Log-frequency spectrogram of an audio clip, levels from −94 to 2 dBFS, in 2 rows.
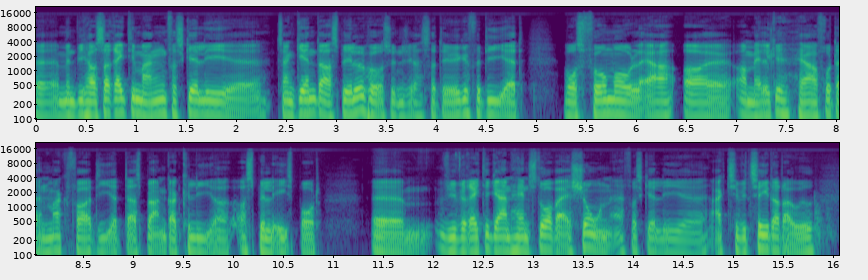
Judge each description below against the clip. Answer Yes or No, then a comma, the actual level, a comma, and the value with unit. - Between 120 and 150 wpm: No, average, 200 wpm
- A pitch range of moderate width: No, narrow, 2.0 semitones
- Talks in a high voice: No, low, 115 Hz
